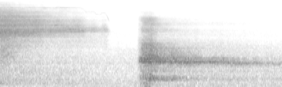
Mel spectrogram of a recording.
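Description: Quick, deep breaths drawn in and pushed out close by, a steady airy rush that breaks off in a brief pause, then resumes with a sharp inhale and continues loudly.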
